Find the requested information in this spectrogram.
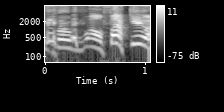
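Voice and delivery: high, loud retort, imitating the driver; retold comic outburst; mock outburst. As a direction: jump up in pitch and volume on the comeback. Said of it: "he's like, he goes".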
